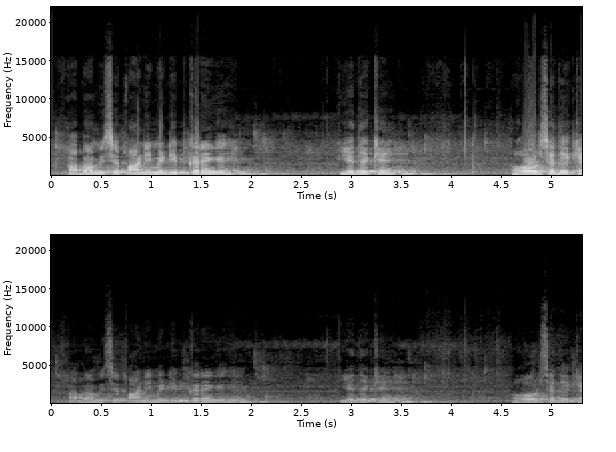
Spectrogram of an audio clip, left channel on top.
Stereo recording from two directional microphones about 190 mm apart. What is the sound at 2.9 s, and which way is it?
Speech, 45° left (ahead or behind).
